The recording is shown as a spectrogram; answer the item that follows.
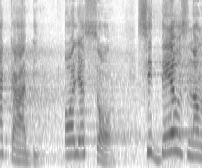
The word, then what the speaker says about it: Acabe: Eh, para quem não tá acompanhando com a Bíblia, Acabe é A C B mudo. E pronuncia Acabe.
